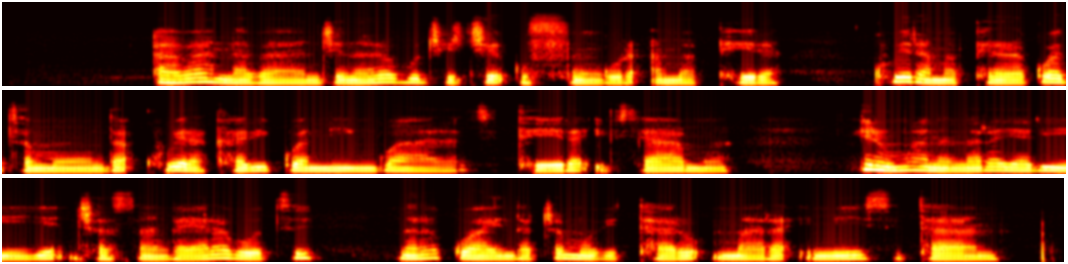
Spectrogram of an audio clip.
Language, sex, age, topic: Rundi, female, 18-24, agriculture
